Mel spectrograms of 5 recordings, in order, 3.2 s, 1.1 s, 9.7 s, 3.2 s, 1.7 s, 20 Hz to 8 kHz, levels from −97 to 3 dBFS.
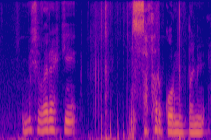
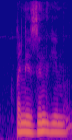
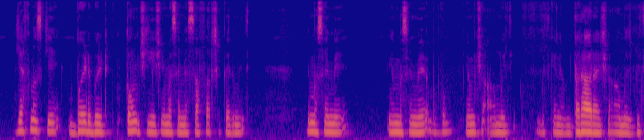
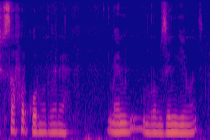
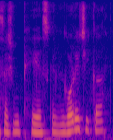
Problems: background sounds at intervals, low volume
